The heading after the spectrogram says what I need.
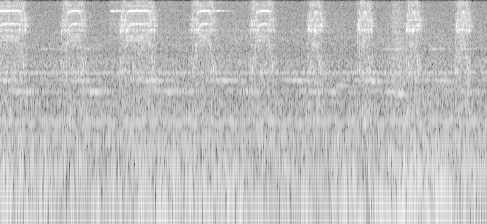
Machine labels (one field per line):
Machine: slide rail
